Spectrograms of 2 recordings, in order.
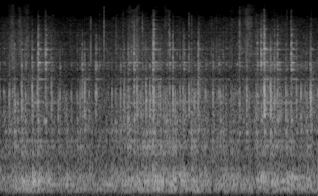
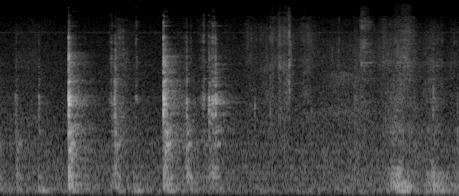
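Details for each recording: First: Dixon lawn mower, wheel spun by hand while adjusting, after it had been catching on the bottom: light, fast ratcheting clatter. This is normal drive chain noise, nothing rubbing. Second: Dixon lawn mower, hub turned slowly by hand; irregular light scrapes about once per turn as the brake drum rubs, catching on the top side.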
